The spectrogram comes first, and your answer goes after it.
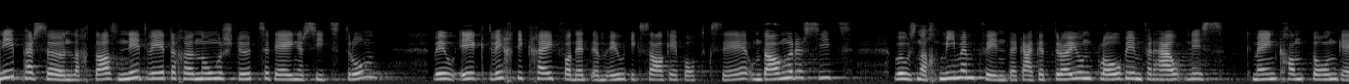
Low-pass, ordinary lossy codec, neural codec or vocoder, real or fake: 7.2 kHz; none; none; real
